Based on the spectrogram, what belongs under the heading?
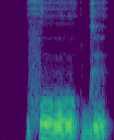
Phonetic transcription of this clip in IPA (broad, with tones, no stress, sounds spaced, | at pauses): f oː˨ | b ɪ˨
